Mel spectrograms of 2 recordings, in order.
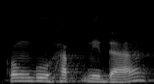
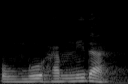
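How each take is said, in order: First: The consonant before nida is a b sound. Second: The consonant before nida is an m sound.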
